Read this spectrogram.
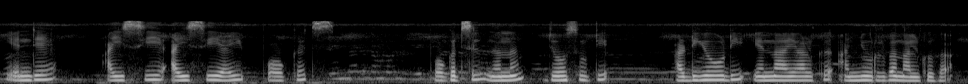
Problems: none marked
